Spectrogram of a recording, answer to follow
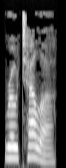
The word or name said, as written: Rotella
